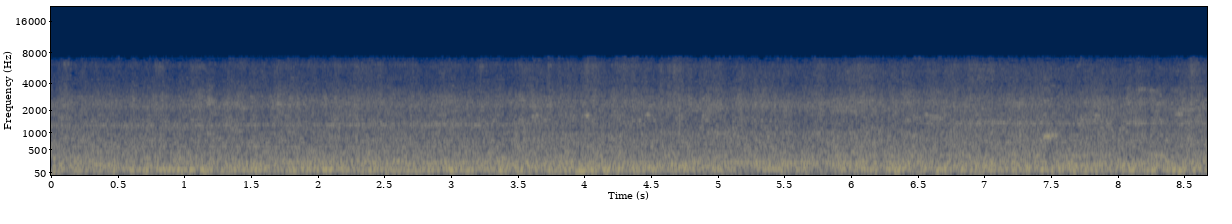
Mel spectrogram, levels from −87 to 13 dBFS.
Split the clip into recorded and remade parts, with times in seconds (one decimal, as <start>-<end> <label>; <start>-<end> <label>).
0.0-2.6 remade; 2.6-5.9 recorded; 5.9-8.7 remade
